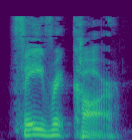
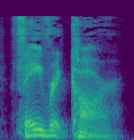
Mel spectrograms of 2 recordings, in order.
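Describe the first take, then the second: Both takes have the same delivery.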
